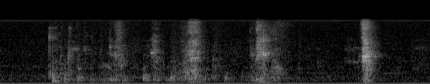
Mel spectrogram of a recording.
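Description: Two dogs play fighting, giving a string of short growls and barks, the loudest one near the end.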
